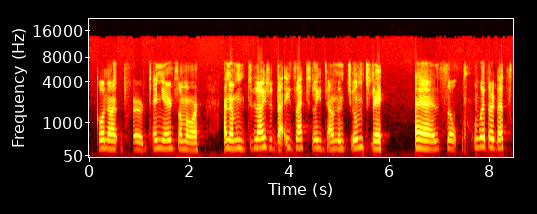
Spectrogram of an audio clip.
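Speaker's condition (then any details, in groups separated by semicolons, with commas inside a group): Muscular dystrophy; physically disabled, needs personal assistants daily, slow getting out of bed, muscles stiffen in morning; catching breath after speaking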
